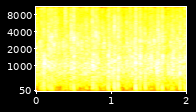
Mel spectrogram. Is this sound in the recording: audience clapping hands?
yes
